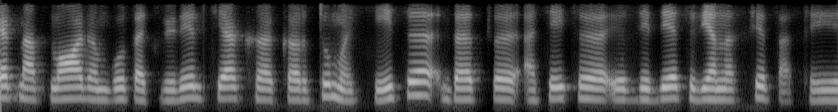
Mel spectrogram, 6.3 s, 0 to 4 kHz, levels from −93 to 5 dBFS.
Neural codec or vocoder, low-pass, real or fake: codec, 24 kHz, 0.9 kbps, WavTokenizer, large speech release; 3.6 kHz; fake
